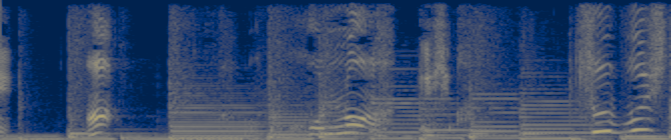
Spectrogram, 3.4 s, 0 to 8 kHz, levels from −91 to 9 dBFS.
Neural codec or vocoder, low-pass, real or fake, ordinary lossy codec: none; none; real; none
